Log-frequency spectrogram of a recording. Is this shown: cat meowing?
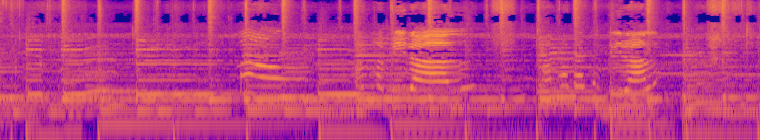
yes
